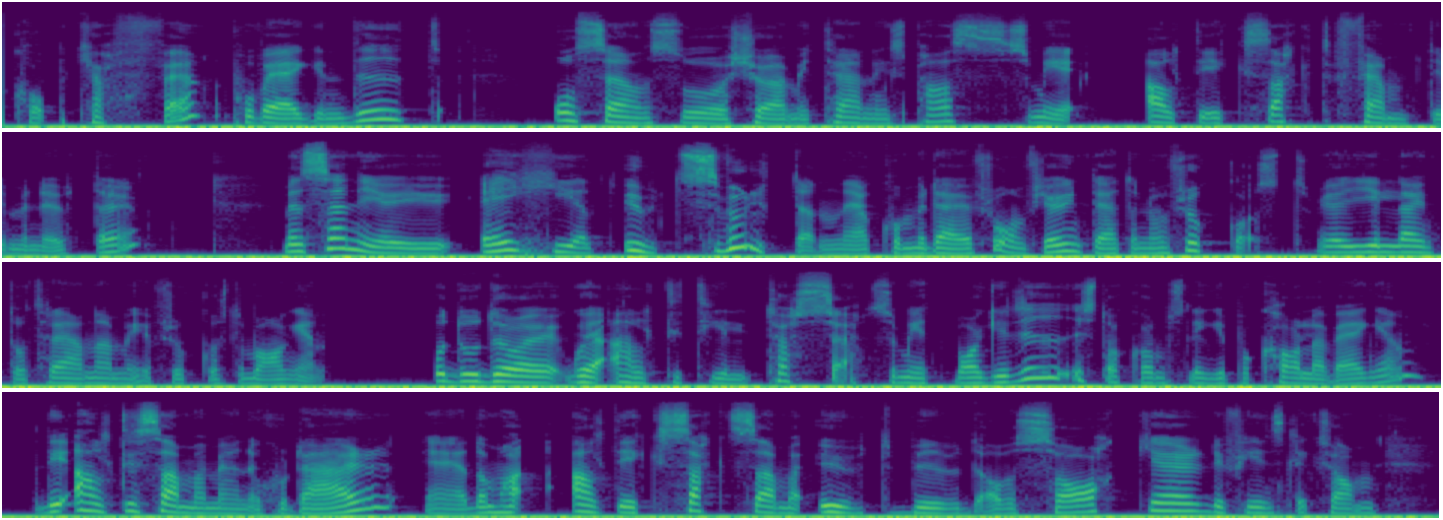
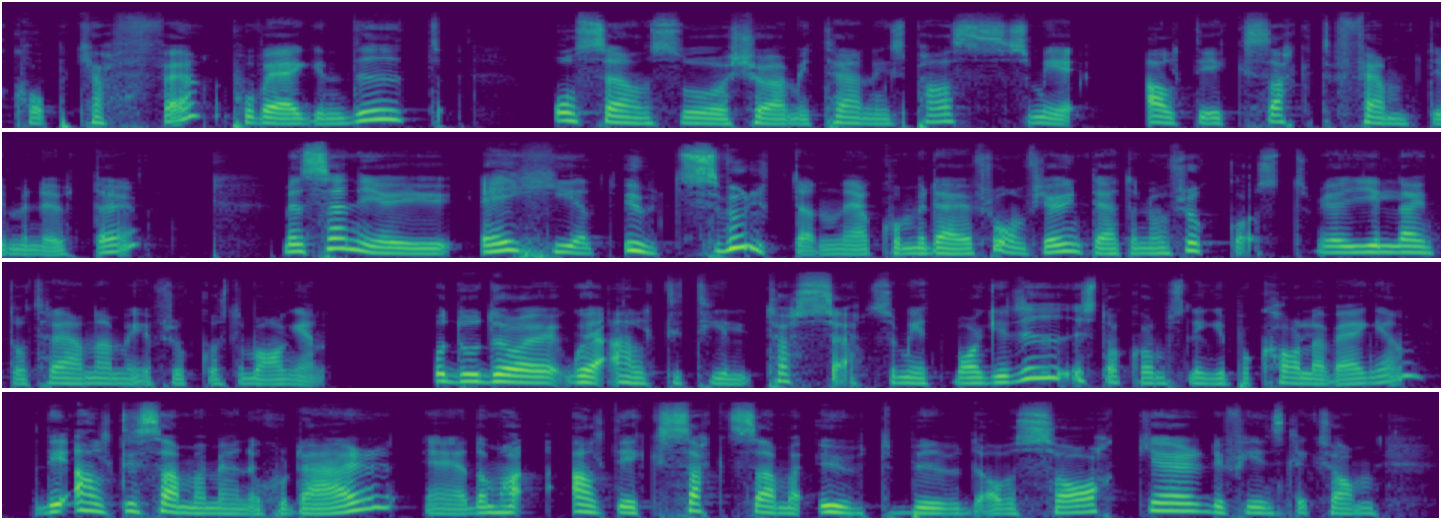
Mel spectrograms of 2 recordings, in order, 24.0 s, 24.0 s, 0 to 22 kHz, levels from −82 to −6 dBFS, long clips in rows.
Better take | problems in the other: second | low rumble; faint; throughout; 20 dB below the speech

